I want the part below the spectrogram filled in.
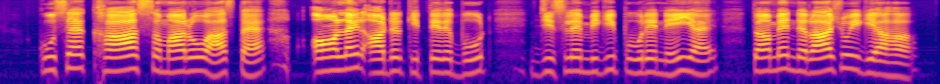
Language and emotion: Dogri, sad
